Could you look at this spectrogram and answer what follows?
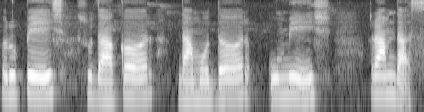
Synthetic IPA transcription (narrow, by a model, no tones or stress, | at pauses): ɾupeɕ | sud̪ʱakəɾ | d̪amod̪əɾ | umeɕ | ɾamd̪a̰s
